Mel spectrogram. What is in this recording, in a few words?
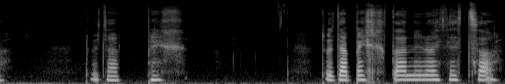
"bechan", Welsh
